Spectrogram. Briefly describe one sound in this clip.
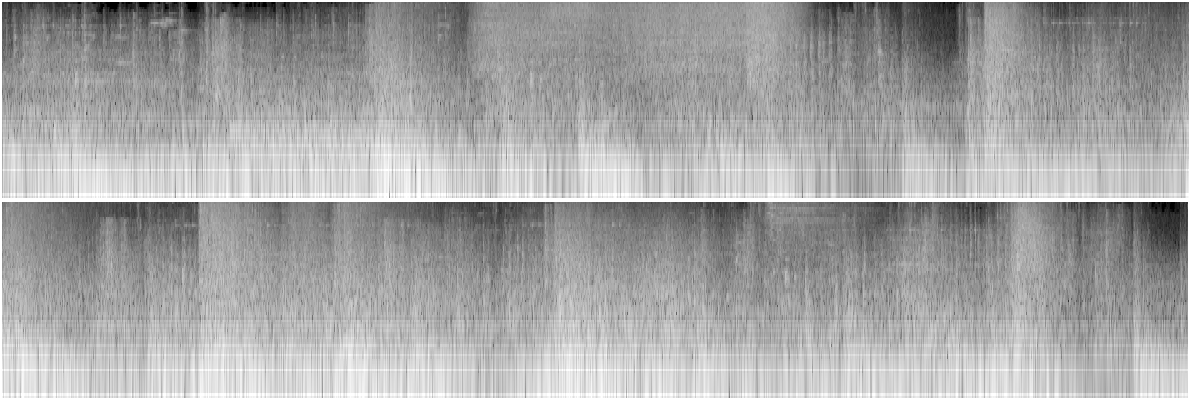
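Heavy iron feet thud and stomp on the ground.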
